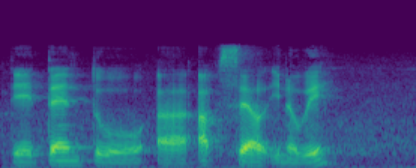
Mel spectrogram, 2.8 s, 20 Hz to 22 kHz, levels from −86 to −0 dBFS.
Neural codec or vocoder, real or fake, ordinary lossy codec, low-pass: none; real; AAC, 48 kbps; 7.2 kHz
